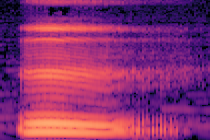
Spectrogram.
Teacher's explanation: Feel your lips pressed together? Feel that little vibration tickling your nose?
